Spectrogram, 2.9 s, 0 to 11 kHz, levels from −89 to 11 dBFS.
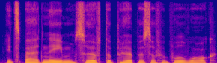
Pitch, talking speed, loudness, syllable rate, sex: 160 Hz, 185 wpm, -16 LUFS, 4.8 syllables/s, female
